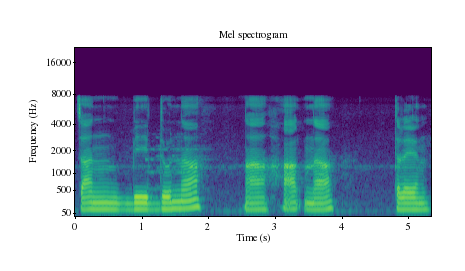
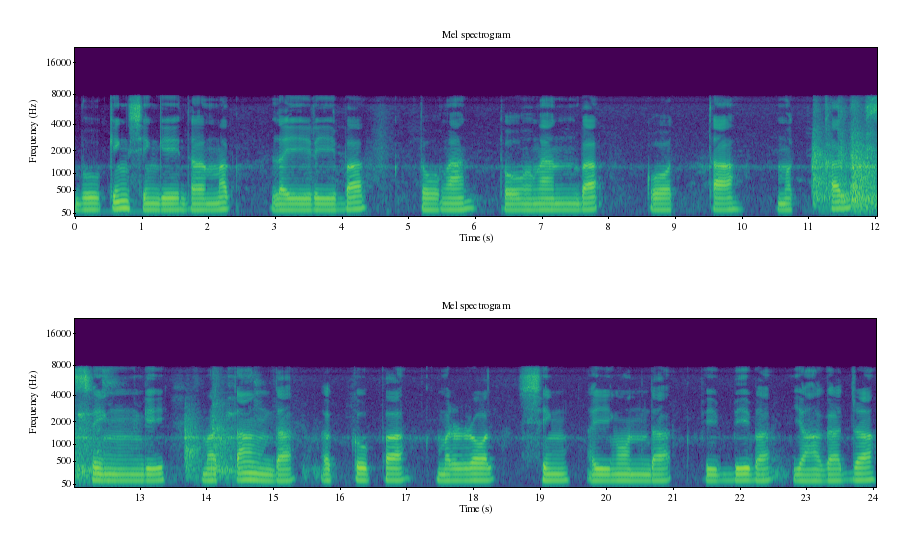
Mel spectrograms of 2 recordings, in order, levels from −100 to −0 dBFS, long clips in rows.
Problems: background conversations at intervals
